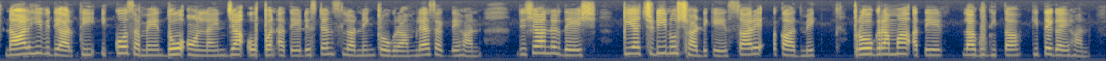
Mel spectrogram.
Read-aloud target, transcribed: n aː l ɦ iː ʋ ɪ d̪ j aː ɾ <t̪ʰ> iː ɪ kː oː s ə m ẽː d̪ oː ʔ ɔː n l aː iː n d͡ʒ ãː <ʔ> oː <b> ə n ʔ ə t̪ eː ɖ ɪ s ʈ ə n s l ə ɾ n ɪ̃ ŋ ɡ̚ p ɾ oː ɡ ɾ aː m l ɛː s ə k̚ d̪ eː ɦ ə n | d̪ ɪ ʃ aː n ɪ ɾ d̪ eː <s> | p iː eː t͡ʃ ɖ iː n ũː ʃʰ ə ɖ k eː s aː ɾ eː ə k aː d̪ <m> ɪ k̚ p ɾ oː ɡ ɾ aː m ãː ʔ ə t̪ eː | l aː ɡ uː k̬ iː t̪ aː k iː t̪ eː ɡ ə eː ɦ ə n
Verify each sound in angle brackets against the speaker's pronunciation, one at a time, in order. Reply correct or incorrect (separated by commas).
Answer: correct, correct, incorrect, incorrect, correct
